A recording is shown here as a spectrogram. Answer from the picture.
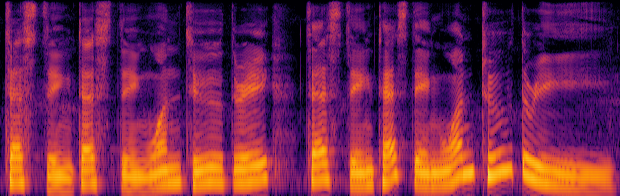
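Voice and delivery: rising sing-song mic test; playful mic check. Pretend. Mic check, goofy rising count.

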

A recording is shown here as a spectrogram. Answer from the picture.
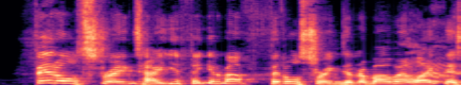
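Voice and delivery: very high, rapid mock disbelief; high-pitched, rushing incredulous question; incredulous Stephen. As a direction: imitate an exasperated friend who can't believe it. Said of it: "I wanna say, Stephen going".

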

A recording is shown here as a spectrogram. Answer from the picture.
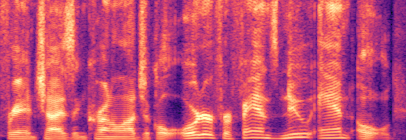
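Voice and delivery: upbeat, projected announcer read; podcast intro. Acted. Host opens Star Trek podcast for fans new and old, announcer style. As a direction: welcome the fans like a show announcer.

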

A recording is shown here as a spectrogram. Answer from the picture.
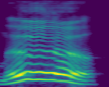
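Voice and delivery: loud, high, bellowed moo; mock cow moo. Listeners mooing back like cattle, loud bellowed moo. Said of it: "and you're like".

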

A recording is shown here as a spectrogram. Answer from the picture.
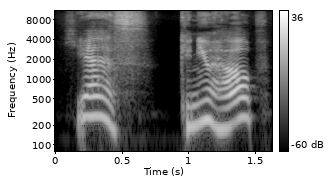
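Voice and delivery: high squeaky plea; pleading mouse. Acted. Mouse begging the horse to help, high and urgent.

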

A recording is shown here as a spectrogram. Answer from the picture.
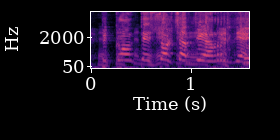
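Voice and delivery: loud, high, drawn-out mangled Spanish; mock bad Spanish accent. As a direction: imitate a dad botching Spanish, slow and loud. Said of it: "tries to read a Spanish language".

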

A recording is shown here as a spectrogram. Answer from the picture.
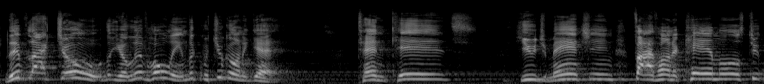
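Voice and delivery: slow, high prosperity-preacher pitch; mocking a televangelist's sales pitch. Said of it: "those guys on T V".

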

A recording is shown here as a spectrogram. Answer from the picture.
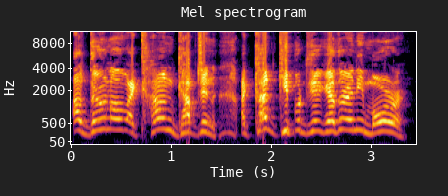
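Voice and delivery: high, loud, harried Scottish engineer; mock Scottish ship's engineer, pitched high; Scotty impression. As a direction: plead in a strained Scottish accent. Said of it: "MacGyver or Scotty".

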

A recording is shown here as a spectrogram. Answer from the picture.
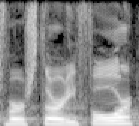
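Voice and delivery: normal talking voice

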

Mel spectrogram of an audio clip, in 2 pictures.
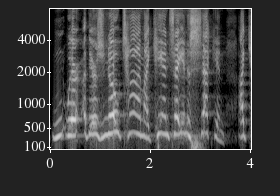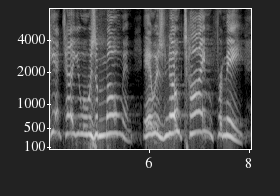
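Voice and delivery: ordinary talk

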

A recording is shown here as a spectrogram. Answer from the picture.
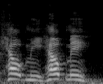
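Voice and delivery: high, loud panicked cry; frightened woman pleading at the glass; desperate plea. Acted. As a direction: beg frantically. Trapped woman begs for help.

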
